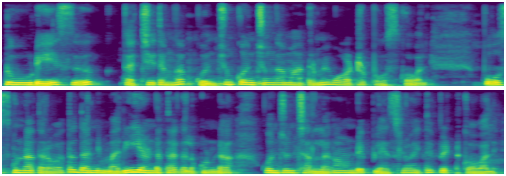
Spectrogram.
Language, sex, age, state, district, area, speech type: Telugu, female, 30-45, Andhra Pradesh, Palnadu, urban, spontaneous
